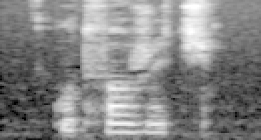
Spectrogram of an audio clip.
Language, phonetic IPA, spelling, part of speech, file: Polish, [uˈtfɔʒɨt͡ɕ], utworzyć, verb, LL-Q809 (pol)-utworzyć.wav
